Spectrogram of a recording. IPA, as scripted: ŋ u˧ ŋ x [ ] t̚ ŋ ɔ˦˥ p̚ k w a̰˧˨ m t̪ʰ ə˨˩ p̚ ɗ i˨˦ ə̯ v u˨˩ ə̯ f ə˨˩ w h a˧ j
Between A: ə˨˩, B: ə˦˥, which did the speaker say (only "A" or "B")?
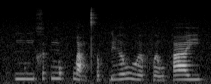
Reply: B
